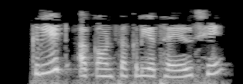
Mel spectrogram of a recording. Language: Gujarati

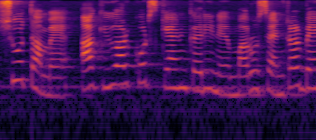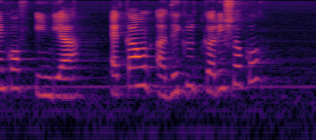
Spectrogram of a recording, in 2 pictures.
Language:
Gujarati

